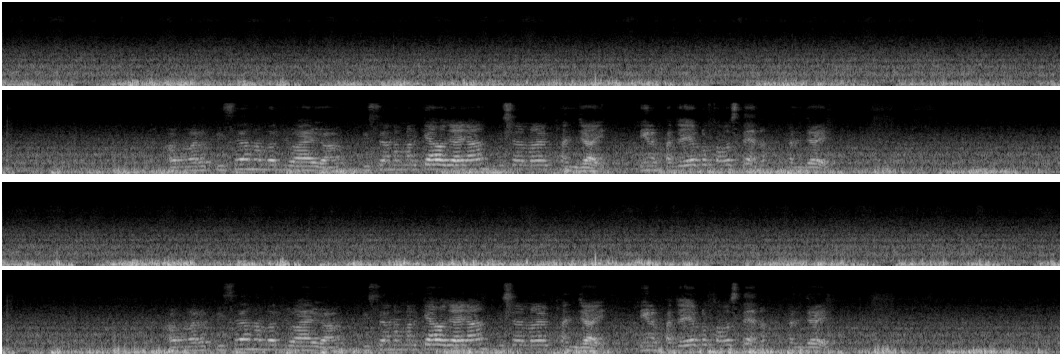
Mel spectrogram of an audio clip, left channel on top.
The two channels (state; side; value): normal; both; correlation 0.87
